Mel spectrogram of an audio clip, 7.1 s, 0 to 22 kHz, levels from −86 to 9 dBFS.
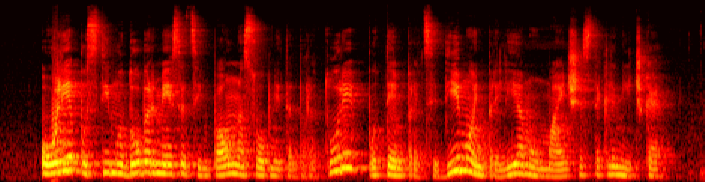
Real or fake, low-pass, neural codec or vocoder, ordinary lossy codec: fake; 19.8 kHz; vocoder, 48 kHz, 128 mel bands, Vocos; none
